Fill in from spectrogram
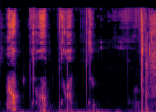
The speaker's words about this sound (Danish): Mens teenage-drengen gik ind på værelset, kunne hun høre, at hans far havde fundet noget andet kage og stod og begyndte at spise.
